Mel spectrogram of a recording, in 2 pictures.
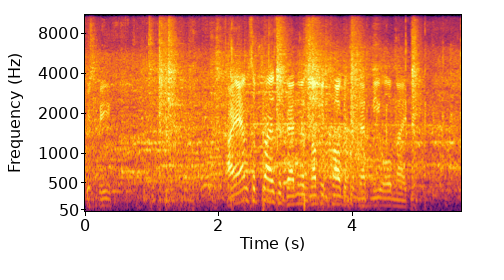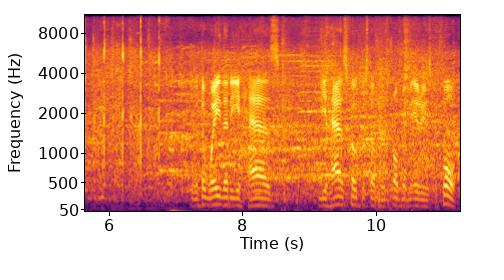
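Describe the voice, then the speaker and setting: A man's voice: mid-range voice, normal speed, pauses often, heavy background noise. A man giving conversational colour commentary on a wrestling match. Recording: loud crowd and music behind commentary.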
